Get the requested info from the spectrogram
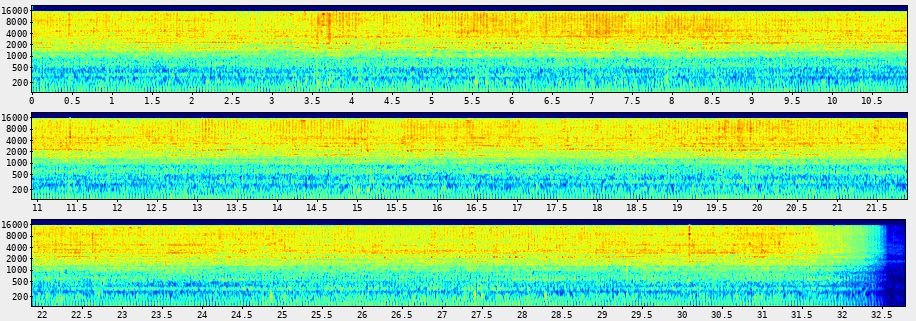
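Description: Walk-behind Agria motor hoe's small petrol engine running steadily as its tines work through sodden, muddy soil.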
